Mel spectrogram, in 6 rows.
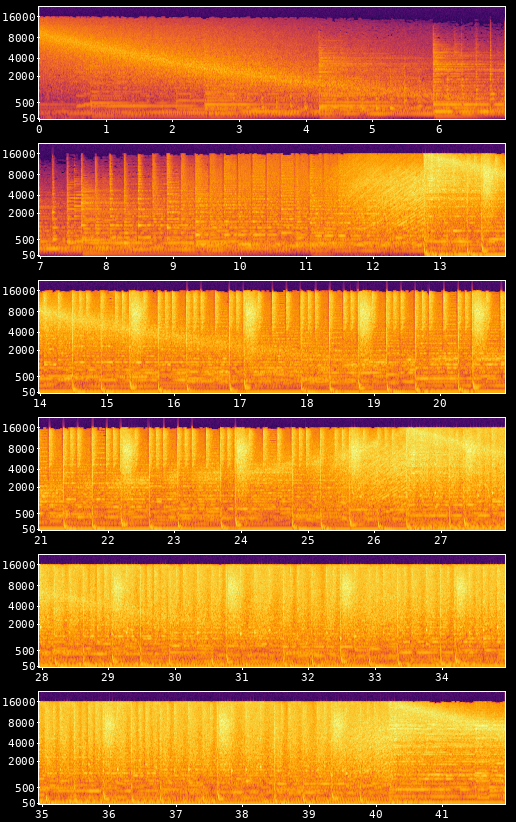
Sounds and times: Dubstep: 8.7 - 41.9.

